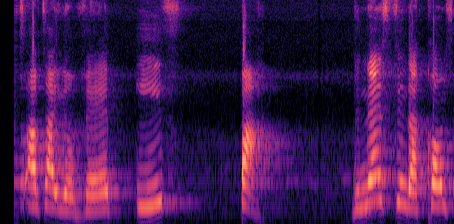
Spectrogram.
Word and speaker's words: pas: Followed by your verb suis, and the next thing that follows is pas. Please, it's not pass. This S is not pronounced at the end.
